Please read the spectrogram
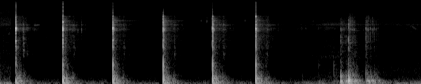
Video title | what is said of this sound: Working With1/2 Inch Grommets From Harbor Freight ND16 on GoPro Sessions DaVinci Resolve Studio18 4x | give this a few taps until you hear it change tone and it gets solid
